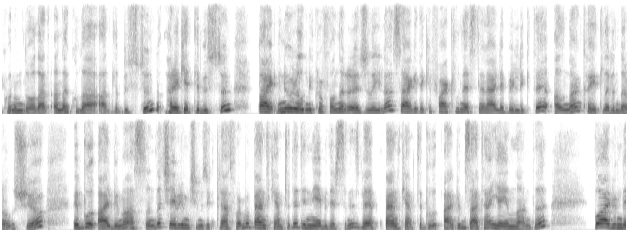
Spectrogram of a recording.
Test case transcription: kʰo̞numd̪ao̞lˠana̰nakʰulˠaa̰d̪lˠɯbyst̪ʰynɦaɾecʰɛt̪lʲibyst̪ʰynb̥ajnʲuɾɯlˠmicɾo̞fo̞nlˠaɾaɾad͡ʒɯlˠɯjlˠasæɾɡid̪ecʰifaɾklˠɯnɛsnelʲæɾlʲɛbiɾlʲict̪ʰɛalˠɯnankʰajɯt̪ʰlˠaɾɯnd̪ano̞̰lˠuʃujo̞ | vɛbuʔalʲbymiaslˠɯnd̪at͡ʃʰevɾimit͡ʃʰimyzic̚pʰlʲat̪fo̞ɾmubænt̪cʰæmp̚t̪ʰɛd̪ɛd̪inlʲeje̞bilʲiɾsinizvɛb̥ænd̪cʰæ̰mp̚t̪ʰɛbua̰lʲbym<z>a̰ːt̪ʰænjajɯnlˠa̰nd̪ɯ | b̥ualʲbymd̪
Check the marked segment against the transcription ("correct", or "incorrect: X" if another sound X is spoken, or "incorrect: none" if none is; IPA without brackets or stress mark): correct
